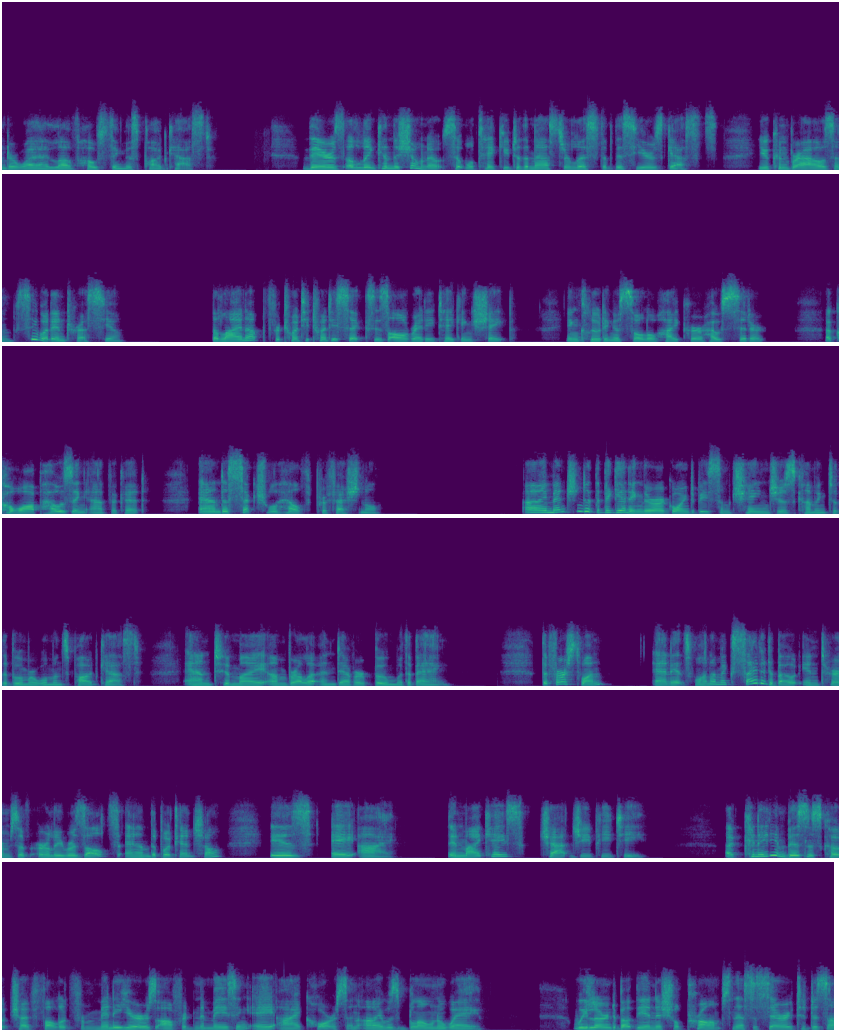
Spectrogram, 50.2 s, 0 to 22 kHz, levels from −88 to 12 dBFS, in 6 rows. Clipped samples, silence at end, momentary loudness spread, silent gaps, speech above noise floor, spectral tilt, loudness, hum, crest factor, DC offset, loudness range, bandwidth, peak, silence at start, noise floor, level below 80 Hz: under 0.1%; 0 s; 9 LU; 9.94-10.46 s, 20.90-21.88 s, 29.94-30.06 s, 37.85-37.92 s; 53 dB; -2.5 dB/octave; -27 LUFS; none; 20 dB; under 0.1%; 3 LU; 8.8 kHz; -8 dBFS; 0 s; -80 dBFS; -76 dBFS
